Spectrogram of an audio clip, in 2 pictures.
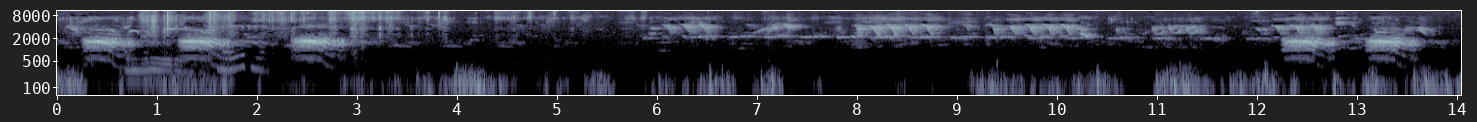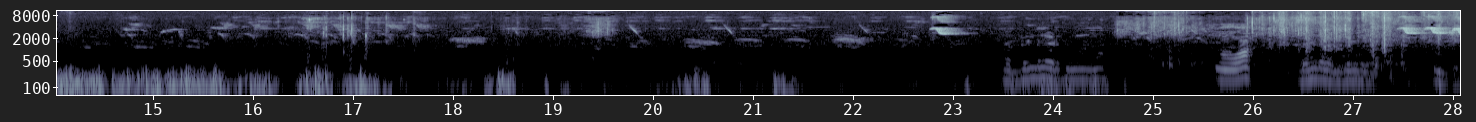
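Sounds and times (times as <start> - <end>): birds chirping: 0.0 - 13.9, 14.7 - 28.0
wind buffeting microphone: 0.0 - 24.6
loud bird calls: 6.0 - 13.8, 24.6 - 28.0.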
